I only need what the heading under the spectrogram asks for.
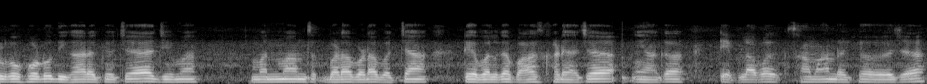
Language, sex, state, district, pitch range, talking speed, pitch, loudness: Marwari, male, Rajasthan, Nagaur, 115-125 Hz, 150 wpm, 120 Hz, -17 LUFS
